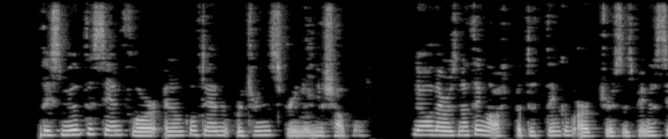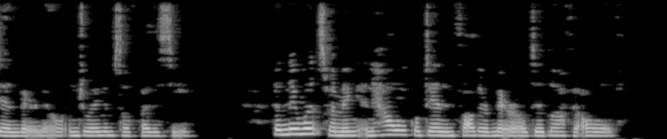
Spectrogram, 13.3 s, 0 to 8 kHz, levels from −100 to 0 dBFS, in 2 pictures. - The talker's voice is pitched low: No, high, 225 Hz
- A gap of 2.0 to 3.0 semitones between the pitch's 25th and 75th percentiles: Yes, narrow, 2.6 semitones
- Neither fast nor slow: No, fast, 225 wpm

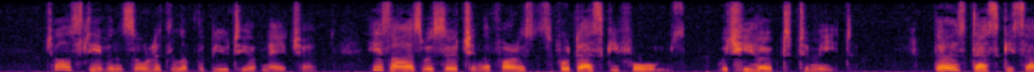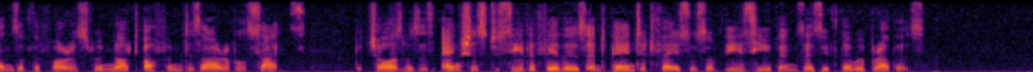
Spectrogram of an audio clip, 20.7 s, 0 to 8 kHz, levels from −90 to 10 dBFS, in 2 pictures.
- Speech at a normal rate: Yes, average, 155 wpm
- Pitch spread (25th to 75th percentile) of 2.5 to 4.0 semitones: Yes, average, 3.2 semitones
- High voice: Yes, high, 195 Hz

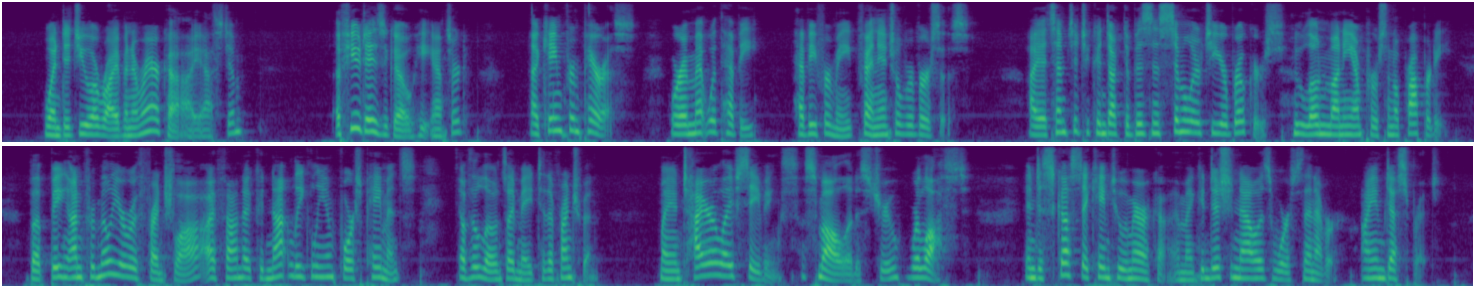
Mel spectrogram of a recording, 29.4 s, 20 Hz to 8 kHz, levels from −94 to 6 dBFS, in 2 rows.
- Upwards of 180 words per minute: Yes, average, 190 wpm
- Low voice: No, high, 195 Hz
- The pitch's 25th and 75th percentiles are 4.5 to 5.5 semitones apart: No, average, 3.4 semitones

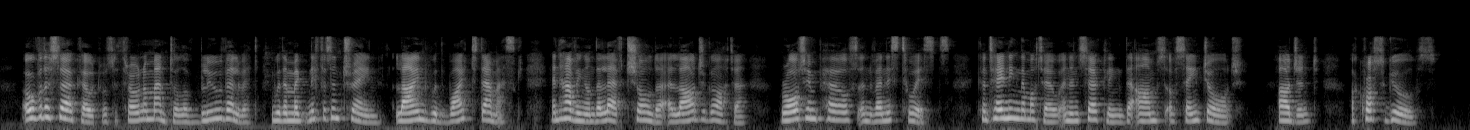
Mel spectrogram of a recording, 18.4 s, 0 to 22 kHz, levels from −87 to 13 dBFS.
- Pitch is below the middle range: No, high, 210 Hz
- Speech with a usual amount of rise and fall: Yes, average, 3.8 semitones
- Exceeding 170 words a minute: No, average, 155 wpm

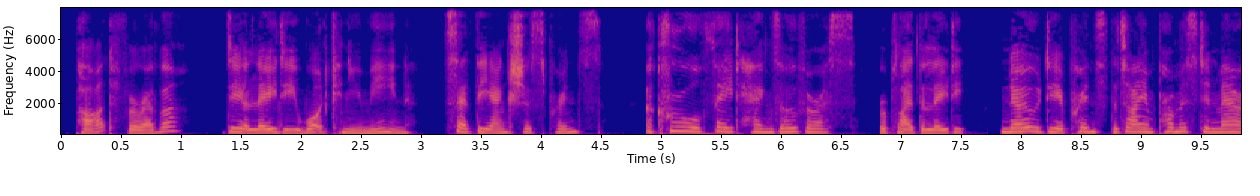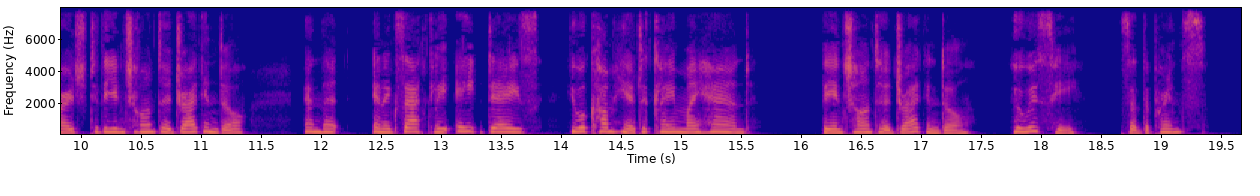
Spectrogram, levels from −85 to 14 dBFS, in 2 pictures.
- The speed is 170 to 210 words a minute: Yes, average, 175 wpm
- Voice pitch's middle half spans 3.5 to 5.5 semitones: No, average, 3.1 semitones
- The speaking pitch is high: Yes, high, 215 Hz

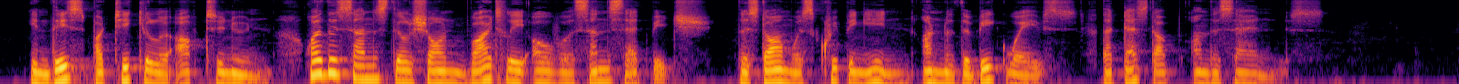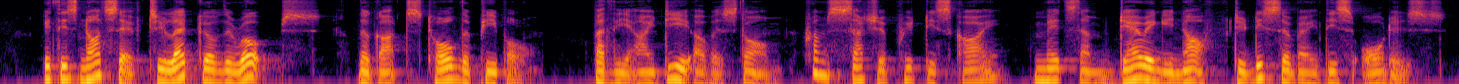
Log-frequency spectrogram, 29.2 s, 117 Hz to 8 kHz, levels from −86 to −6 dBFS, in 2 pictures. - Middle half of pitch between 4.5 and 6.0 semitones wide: No, average, 3.7 semitones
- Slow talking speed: Yes, slow, 125 wpm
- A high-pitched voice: No, low, 115 Hz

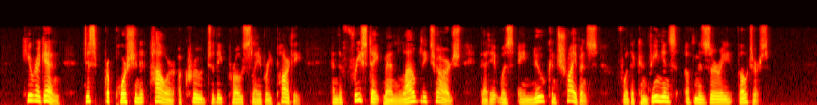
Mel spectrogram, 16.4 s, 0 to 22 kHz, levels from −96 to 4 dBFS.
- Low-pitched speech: Yes, low, 130 Hz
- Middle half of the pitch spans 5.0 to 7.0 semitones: Yes, wide, 5.6 semitones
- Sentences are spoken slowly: Yes, slow, 105 wpm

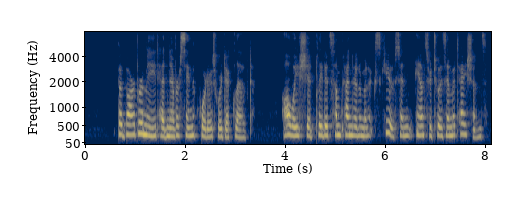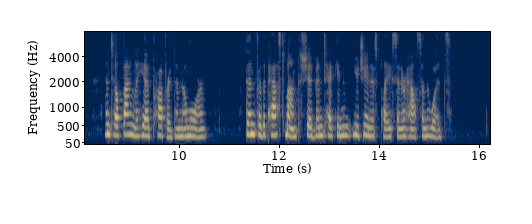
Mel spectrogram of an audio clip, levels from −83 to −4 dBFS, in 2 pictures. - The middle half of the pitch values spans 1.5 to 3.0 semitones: Yes, average, 2.7 semitones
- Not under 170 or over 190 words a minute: Yes, average, 185 wpm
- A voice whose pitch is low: No, high, 235 Hz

